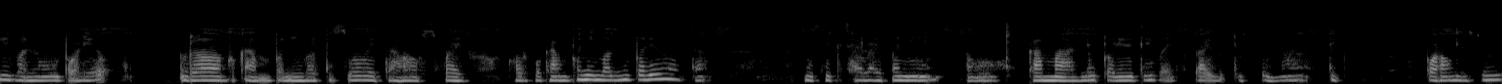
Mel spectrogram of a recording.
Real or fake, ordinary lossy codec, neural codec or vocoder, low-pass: fake; none; codec, 16 kHz, 2 kbps, FreqCodec, larger model; none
